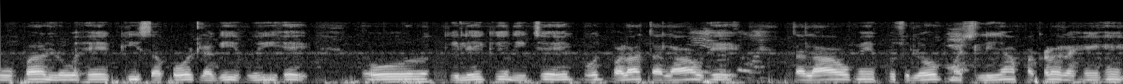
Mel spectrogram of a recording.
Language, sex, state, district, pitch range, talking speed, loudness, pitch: Hindi, male, Bihar, Bhagalpur, 105-115 Hz, 125 wpm, -15 LUFS, 110 Hz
